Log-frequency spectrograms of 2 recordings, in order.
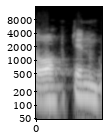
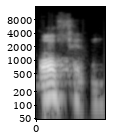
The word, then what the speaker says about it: often: বললেন এটা হবে না, কারণ এটা হবে অফেন, OFTEN উচ্চারণটা হবে অফেন। অর্থাৎ আমরা না জেনেই বলেছি অফটেন, কিন্তু স্যার জেনেই বলেছেন অফেন। কিন্তু সেই সময় স্যার যদি ব্রিটিশ ইংলিশ আমেরিকান ইংলিশটা পার্থক্যটা জানতেন তাহলে বলে দিতেন both you R correct, you ক্যান সে অফেন অর ইউ ক্যান সে অফটেন, no problem.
